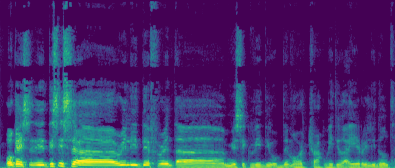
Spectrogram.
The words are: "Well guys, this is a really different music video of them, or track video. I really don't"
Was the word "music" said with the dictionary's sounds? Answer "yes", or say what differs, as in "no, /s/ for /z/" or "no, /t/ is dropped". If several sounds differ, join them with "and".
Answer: no, /s/ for /z/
